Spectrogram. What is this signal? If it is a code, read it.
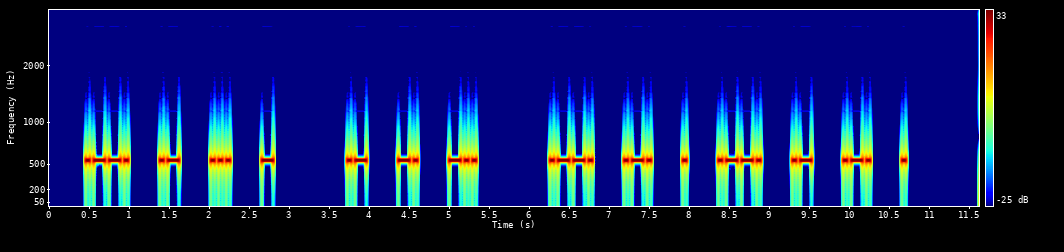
Morse code, heard as a keyed tone, about 25 wpm, spaced as for 15 wpm, 550 Hz. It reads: PAST AND PREPARE
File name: podcast / News headlines-1x-25x15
